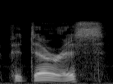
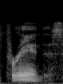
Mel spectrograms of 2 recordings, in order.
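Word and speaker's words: Perandus: Uh the crest of Pedoris, uh which we actually bought with our Podoris coins. I'm probably saying his name wrong. Pandis. I'm sorry. It's Pirandis. That's right. So, we had this item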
